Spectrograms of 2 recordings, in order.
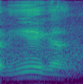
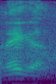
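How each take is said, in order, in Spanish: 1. La sílaba del medio se pronuncia 'nie'. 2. La sílaba del medio se pronuncia 'ne'. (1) "no es anie, ese nie lo inventó el pueblo" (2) "El verbo es anegar"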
